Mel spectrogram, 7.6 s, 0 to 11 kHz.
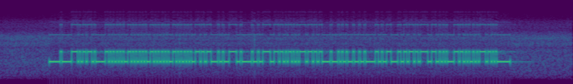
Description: RTTY (50 baud, 450 Hz shift), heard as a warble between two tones, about 1110 Hz centre. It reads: RYRYRYRY M5QT DE VK1PMI TNX FER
